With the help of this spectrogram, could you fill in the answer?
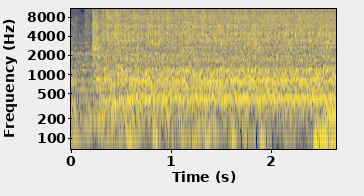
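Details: Compressor with a 48-litre tank, a half-horsepower motor and an original Altamira head: the motor kicks in and the piston settles into a quick, even thumping over a steady hum; pumping normally with no knocks.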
